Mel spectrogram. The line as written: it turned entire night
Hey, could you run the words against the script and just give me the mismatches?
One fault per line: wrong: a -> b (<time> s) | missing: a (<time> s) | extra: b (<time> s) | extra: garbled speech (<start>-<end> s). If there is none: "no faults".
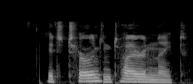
no faults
